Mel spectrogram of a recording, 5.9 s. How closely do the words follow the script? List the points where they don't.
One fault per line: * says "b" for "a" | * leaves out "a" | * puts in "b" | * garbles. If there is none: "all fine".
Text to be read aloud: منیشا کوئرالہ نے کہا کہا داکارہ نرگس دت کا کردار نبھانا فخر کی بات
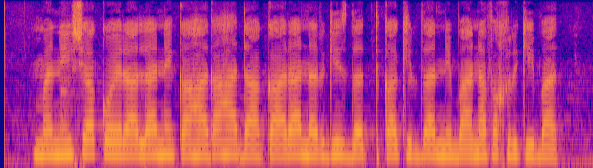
all fine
